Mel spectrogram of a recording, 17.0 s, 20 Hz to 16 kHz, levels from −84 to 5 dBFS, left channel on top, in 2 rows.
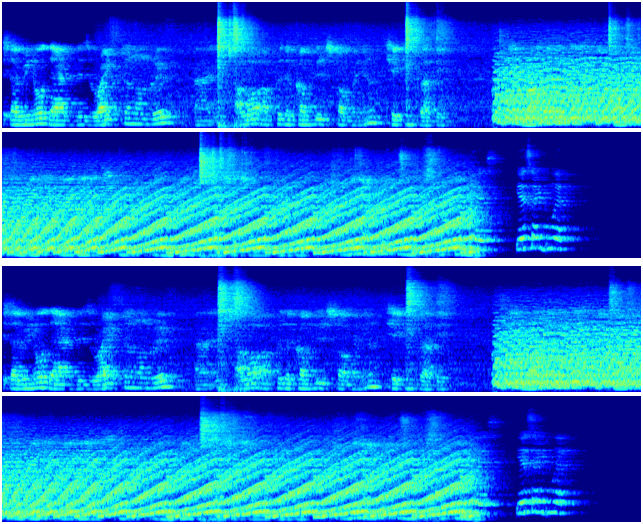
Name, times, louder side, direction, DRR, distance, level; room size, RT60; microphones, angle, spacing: voice 1, 0.0-2.3 2.5-6.3 6.7-14.8, left 2 dB, 30° left, -4 dB, 0.9 m, -44 dB
sound 1, 1.2-14.4, left 3 dB, 80° left, 1.2 m, -44 dB
sound 2, 6.5-14.8, equal, ahead, 0.8 m, -32 dB
voice 2, 15.4-16.0, left 2 dB, 60° left, -1 dB, 1.3 m, -43 dB
8.4 x 3.9 x 3.2 m, 0.79 s
head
